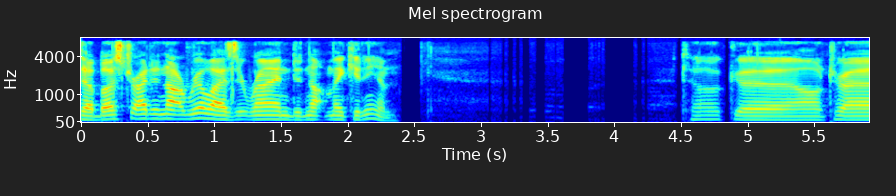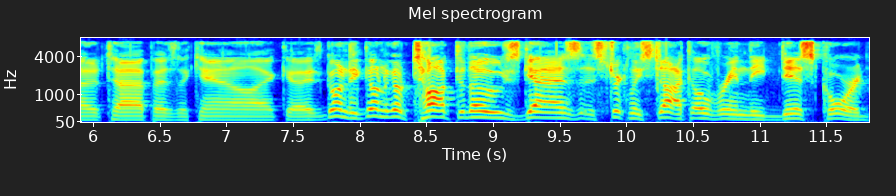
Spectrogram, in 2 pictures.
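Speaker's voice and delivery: ordinary talk, nothing marked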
